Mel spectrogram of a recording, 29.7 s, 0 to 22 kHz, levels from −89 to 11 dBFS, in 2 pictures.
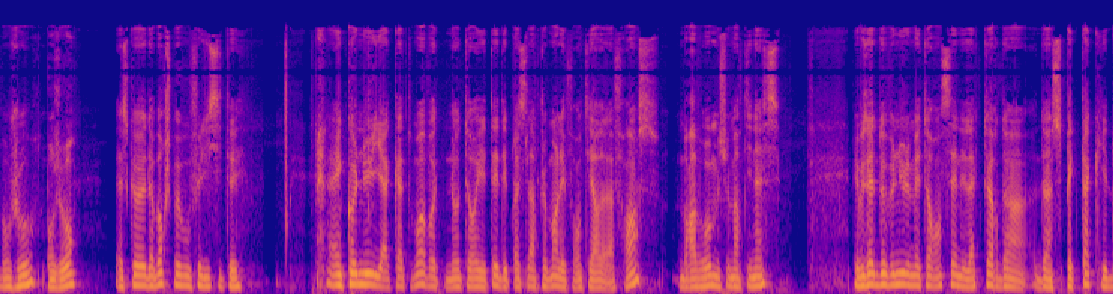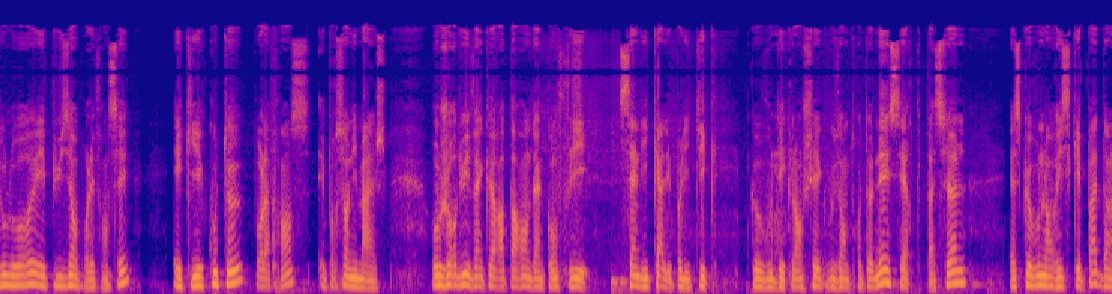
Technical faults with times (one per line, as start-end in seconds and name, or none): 0.00-29.68 imaging from sample-and-hold upsampling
